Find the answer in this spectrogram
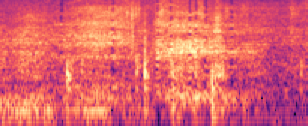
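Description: Quiet room tone with a few faint clicks about half a second apart.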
